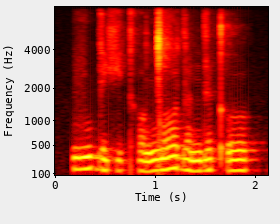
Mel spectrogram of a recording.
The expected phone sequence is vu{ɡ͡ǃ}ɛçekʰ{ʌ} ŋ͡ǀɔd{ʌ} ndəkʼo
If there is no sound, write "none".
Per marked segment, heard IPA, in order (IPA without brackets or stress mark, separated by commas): ɡ, ɔ, ʌ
